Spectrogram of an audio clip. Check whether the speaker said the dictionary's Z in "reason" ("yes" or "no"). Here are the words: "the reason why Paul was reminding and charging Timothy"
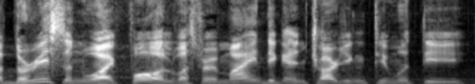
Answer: no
